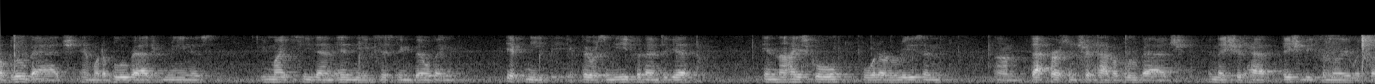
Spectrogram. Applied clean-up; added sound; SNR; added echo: none; none; none; none.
